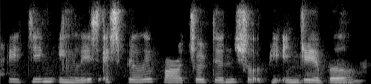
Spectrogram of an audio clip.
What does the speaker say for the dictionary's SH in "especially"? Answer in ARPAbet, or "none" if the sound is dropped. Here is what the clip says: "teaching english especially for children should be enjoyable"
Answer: none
